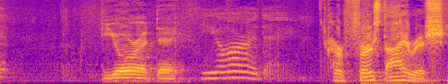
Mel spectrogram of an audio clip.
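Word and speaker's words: Deora Dé: Diora Day.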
